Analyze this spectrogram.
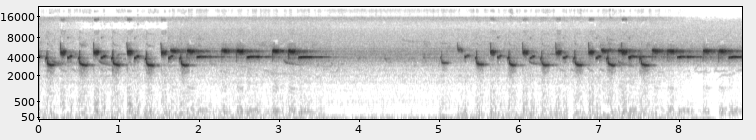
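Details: Tit song in two bursts of quick, high downslurred notes, repeated in a tight series, then a pause of about a second before the run of notes starts again.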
